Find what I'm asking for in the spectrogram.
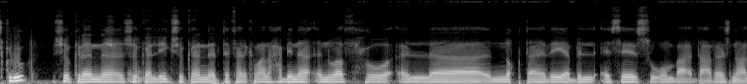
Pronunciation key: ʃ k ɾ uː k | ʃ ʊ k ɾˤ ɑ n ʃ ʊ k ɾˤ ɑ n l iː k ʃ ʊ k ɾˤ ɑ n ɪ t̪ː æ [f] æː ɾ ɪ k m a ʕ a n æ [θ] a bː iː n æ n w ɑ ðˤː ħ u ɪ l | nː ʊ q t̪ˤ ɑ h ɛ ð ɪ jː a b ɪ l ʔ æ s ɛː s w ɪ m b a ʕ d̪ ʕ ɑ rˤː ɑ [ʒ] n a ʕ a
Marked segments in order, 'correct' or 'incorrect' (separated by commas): correct, incorrect, correct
